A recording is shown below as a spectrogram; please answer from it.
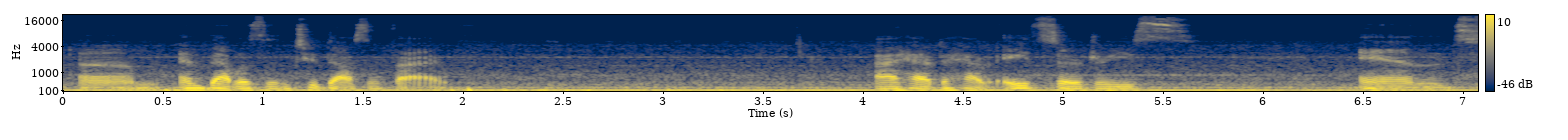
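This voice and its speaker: A woman in her fifties with a raspy, strained voice and short breath, giving a candid personal update. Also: very deep voice, noisy background. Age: 50s. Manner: candid, wry, stays positive. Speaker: vlogger. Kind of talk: casual personal update to camera.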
